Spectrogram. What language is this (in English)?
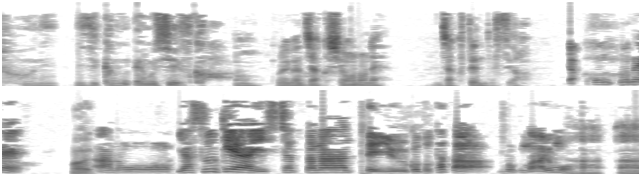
Japanese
